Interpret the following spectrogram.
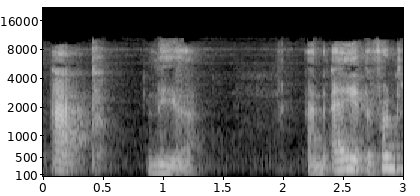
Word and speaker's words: apnea: You don't pronounce the P. But in the next word you do. So apnea.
